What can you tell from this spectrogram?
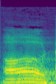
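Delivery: आर्ट with long aa and no r; teacher modelling आर्ट; silent r. Shown as a demonstration. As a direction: say आर्ट as "aat", dropping the r. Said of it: "तो पढ़ेंगे".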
